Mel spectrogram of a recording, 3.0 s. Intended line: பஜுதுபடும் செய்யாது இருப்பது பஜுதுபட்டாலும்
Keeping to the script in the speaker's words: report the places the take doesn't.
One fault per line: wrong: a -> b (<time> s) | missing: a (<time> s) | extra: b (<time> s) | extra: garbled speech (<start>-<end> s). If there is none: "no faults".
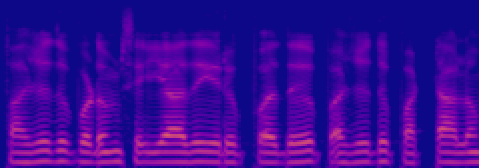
no faults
